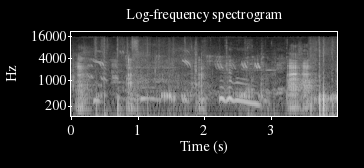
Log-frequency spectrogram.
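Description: A small pig grunting in a run of short calls that rise and fall in pitch.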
